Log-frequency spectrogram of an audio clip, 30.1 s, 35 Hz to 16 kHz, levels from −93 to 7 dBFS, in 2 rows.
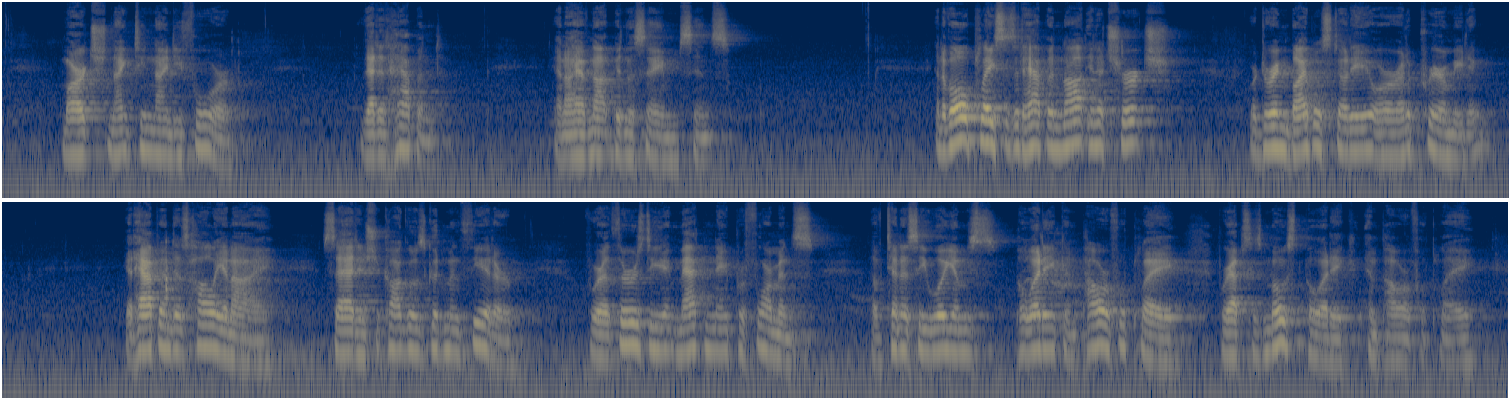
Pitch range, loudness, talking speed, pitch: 120-165 Hz, -35 LUFS, 125 wpm, 145 Hz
